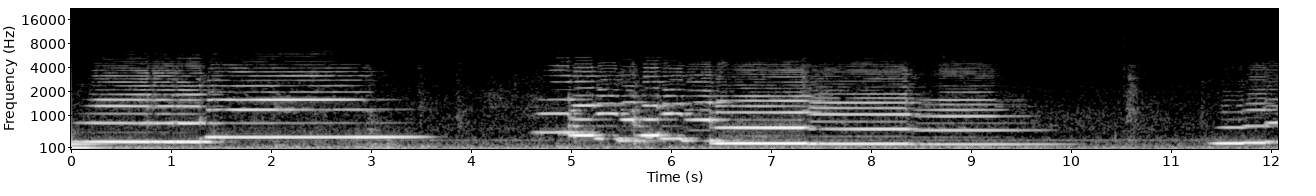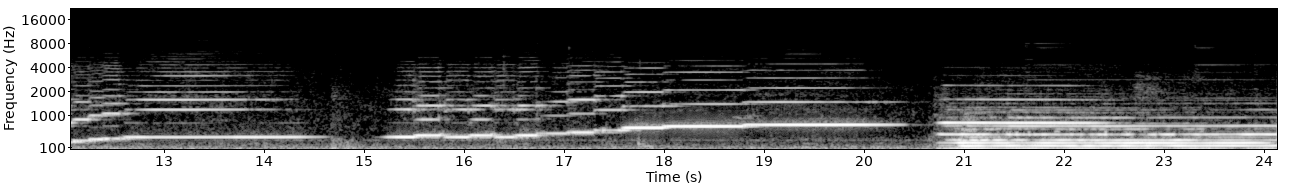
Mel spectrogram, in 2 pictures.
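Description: Wind band concert piece in a solo passage: a single wind instrument plays a melody in phrases with short rests and quick rising runs, and the full band comes back in about a second before the end.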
